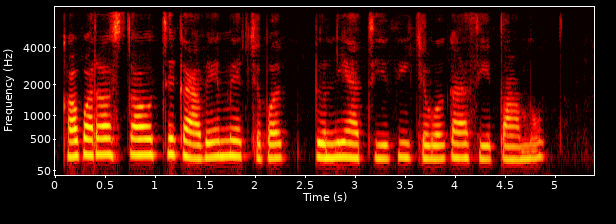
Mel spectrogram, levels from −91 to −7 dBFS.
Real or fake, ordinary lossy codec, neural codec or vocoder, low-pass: fake; AAC, 32 kbps; codec, 16 kHz, 4.8 kbps, FACodec; 7.2 kHz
